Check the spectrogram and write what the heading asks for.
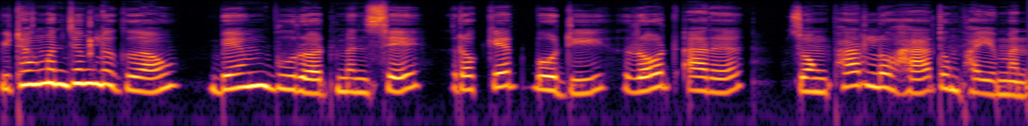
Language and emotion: Bodo, neutral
